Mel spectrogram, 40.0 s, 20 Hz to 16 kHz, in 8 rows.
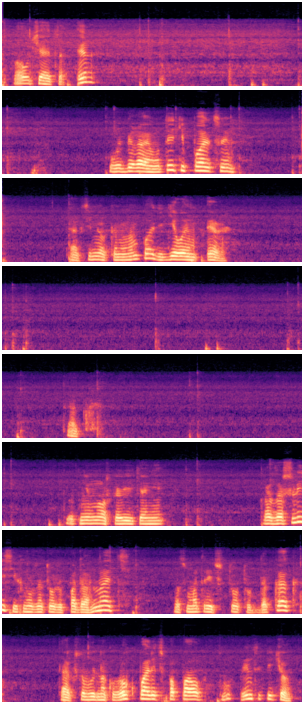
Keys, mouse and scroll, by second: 0.1 middle click, 1.2 r, 2.8-3.9 middle drag, 5.2 r, 6.8 click, 7.9 shift+click, 8.9 shift+click, 9.9 shift+click, 11.2 KP_7, 13.3 r, 15.4-17.6 middle drag, 18.5 r, 20.4-21.7 middle drag, 23.2 click, 25.1 click, 25.8 r, 29.4 click, 30.2 r, 32.4-35.1 middle drag, 36.2 middle click, 38.7-40.0 middle drag.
